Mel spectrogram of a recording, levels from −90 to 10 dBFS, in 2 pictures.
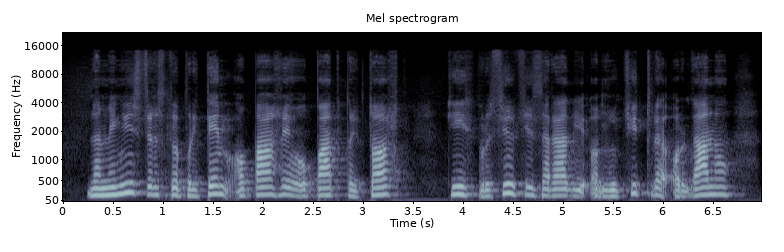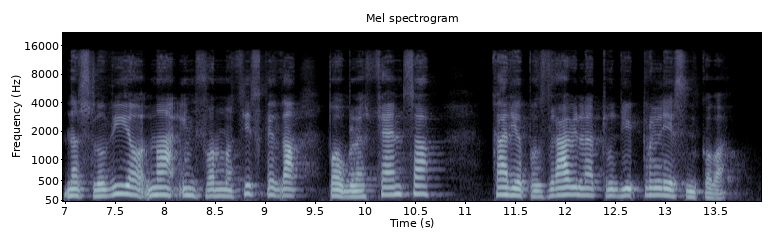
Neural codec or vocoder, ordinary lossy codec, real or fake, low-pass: codec, 32 kHz, 1.9 kbps, SNAC; none; fake; 14.4 kHz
